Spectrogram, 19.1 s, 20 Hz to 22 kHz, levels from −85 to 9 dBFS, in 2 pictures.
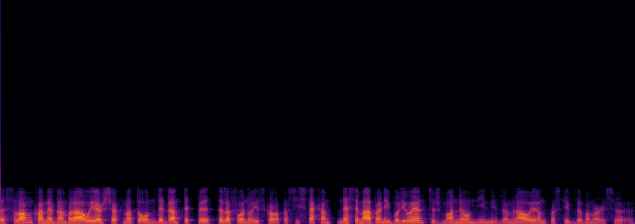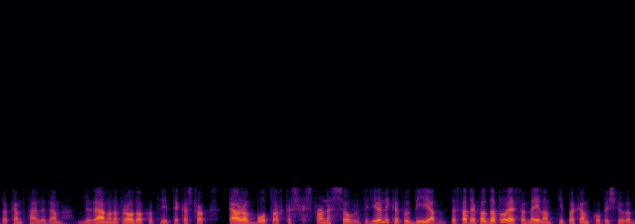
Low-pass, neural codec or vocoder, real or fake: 3.6 kHz; codec, 16 kHz, 0.2 kbps, FocalCodec; fake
